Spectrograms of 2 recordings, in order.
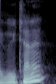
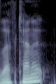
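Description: First: It is said the American way, like lootenant. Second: It is said the Canadian way, like leftenant.

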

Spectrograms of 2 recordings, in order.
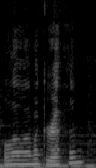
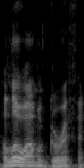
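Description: First: It is said in a small, high voice. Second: It is said in a deep voice.

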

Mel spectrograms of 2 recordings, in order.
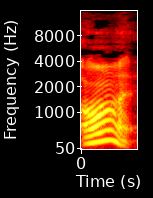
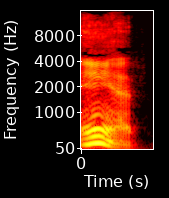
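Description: First: The vowel keeps the sound of the letter U. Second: The word sounds just like 'ant'. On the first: The speaker calls it right. "It's aunt" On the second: The speaker calls it wrong. "It's not aunt"

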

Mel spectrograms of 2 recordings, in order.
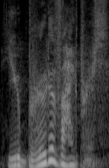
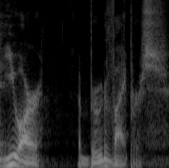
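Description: First: It is said lightly, with a smile. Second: It is said sternly, without a smile.

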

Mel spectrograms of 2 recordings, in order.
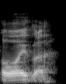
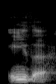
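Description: First: The word sounds tight and squeezed out. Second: The word sounds open and comes out smoothly. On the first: The speaker calls it wrong. "try to say it that it doesn't squeeze out. So don't say either" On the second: The speaker calls it right. "Say either. It comes out smoothly"

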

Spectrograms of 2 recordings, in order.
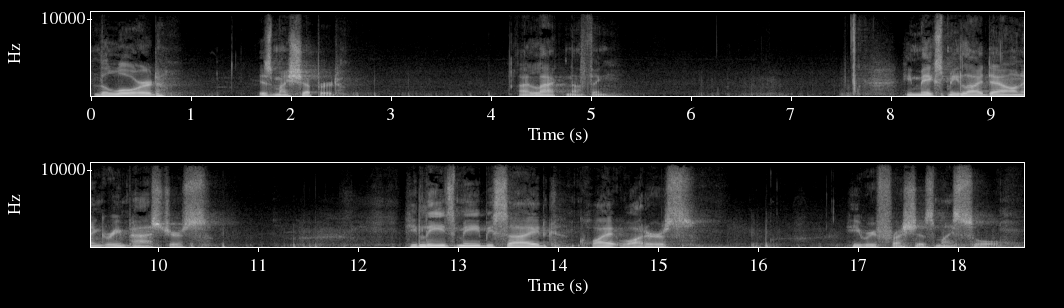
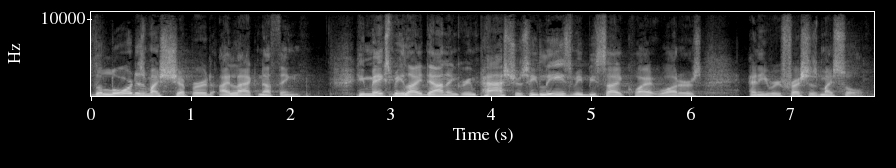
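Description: First: It is read in a calm, unhurried way. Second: It is read in a tense, hurried way.

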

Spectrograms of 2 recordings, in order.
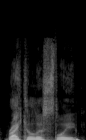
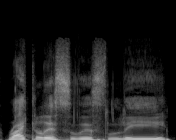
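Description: First: The syllables run together into a mushy blur. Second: Each syllable is pronounced clearly and separately. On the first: The speaker calls it wrong. "or it's just mush. It sounds like" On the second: The speaker calls it right. "I have to say it that way so I can say it"

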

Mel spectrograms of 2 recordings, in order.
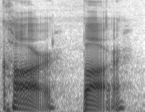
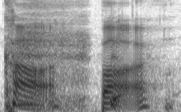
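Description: First: It is said in an American accent with the R sounds. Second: It is said in an accent without the R sounds.

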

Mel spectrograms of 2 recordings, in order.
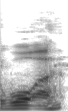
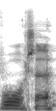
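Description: First: It is said in a casual, working-class accent. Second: It is said in a posh, well-spoken accent.

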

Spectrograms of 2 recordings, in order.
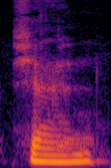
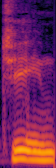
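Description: First: The name is pronounced a non-English way. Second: The name is pronounced the English way. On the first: The speaker calls it right. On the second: The speaker calls it wrong.

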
